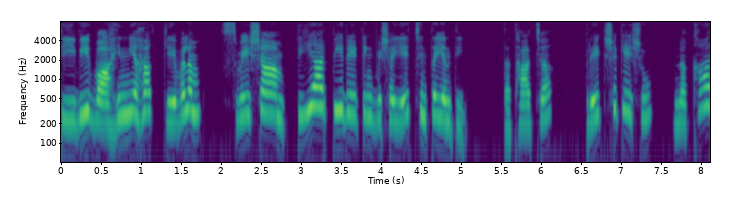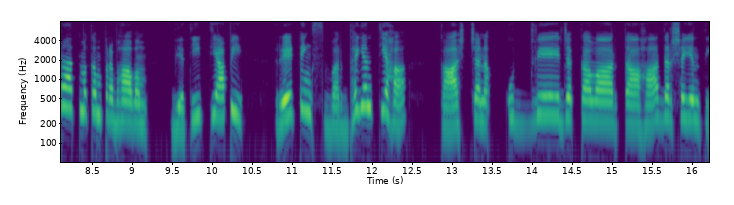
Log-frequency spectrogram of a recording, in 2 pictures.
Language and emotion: Sanskrit, disgusted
